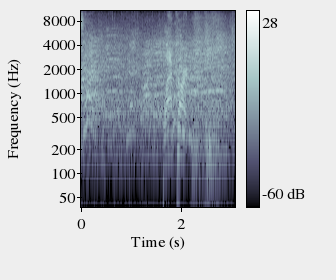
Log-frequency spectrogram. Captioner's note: crowd chatter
